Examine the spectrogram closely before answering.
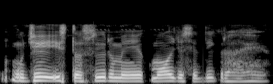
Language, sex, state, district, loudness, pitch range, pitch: Hindi, male, Chhattisgarh, Balrampur, -14 LUFS, 145-165 Hz, 150 Hz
